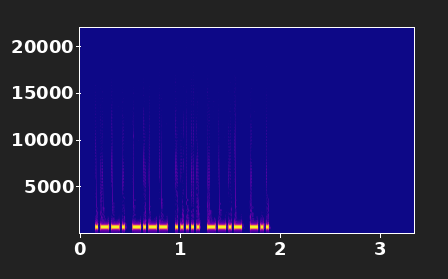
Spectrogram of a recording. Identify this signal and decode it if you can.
Morse code, heard as a keyed tone, about 45 wpm, 700 Hz. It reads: PY5QD
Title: DXCC-100 Call Signs - 5 Characters - Repeated 3x - 45wpm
